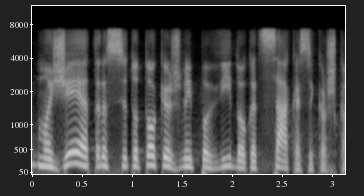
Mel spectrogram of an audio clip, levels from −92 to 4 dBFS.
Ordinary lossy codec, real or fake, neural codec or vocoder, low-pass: MP3, 96 kbps; fake; codec, 16 kHz, about 1 kbps, DyCAST, with the encoder's durations; 7.2 kHz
